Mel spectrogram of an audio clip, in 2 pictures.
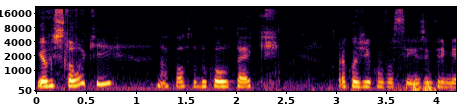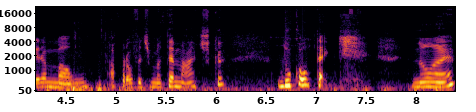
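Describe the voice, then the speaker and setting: Soft-spoken, a woman talks at a moderate pace with ordinary pitch variation. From Brazil, Minas Gerais. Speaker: math teacher. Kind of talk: casual vlog; sales pitch. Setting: outdoors.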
